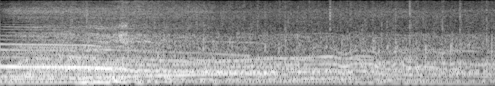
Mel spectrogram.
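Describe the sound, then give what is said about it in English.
A studio audience applauds and cheers loudly to welcome a guest, with high whoops and shouts rising over a dense wash of clapping that holds steady and then eases slightly toward the end. “Studio applause, studio”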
